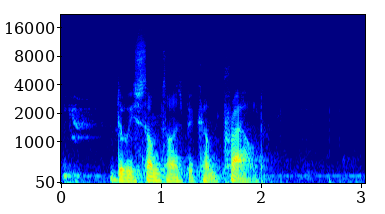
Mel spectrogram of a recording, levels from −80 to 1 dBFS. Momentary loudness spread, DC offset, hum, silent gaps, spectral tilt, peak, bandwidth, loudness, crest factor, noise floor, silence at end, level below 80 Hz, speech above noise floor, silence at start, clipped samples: 19 LU; under 0.1%; none; none; -8.5 dB/octave; -14 dBFS; 15 kHz; -33 LUFS; 20 dB; -60 dBFS; 0.95 s; -46 dBFS; 29 dB; 0 s; under 0.1%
